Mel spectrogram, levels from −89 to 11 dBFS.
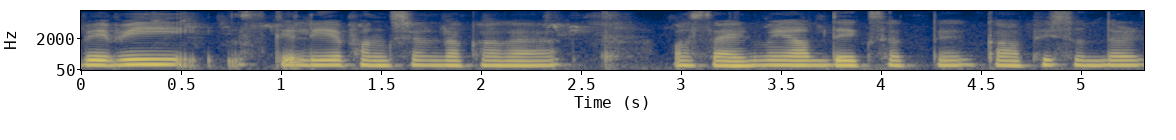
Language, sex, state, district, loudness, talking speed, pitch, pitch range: Hindi, female, Haryana, Charkhi Dadri, -15 LUFS, 180 wpm, 195 Hz, 195-205 Hz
